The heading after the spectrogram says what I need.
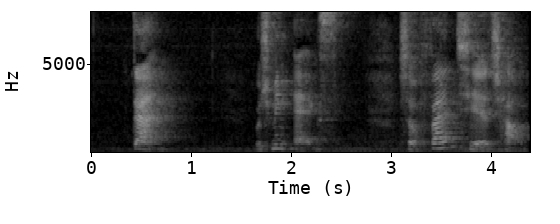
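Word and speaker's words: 蛋: means stir fry and the last character is den then fourth tone dan which means eggs so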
